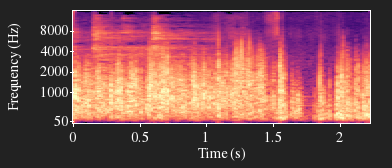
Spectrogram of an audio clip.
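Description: Wind buffeting the microphone: a loud, rough rush that dips briefly near the end.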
